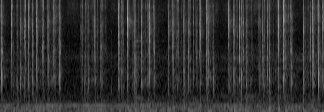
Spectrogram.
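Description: Fingertips of both hands type rapidly on the keys of a black plastic full-size computer keyboard. It makes a quick, uneven run of dry, bright clicks and taps that stop instantly, over a faint steady low hum.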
